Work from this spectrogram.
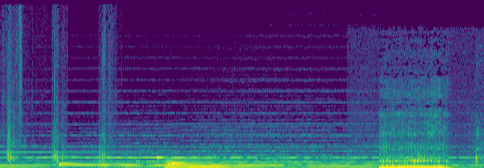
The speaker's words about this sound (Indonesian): … pun tidur mendengkur tanpa sadar waktu sudah zuhur.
